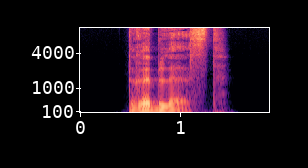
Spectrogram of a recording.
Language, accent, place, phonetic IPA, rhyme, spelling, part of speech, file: German, Germany, Berlin, [ˈdʁɪbləst], -ɪbləst, dribblest, verb, De-dribblest.ogg
- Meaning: second-person singular subjunctive I of dribbeln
